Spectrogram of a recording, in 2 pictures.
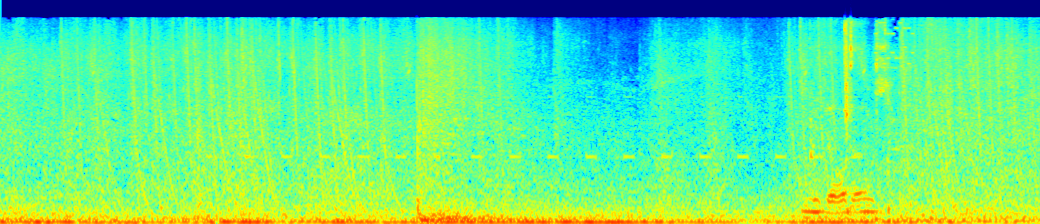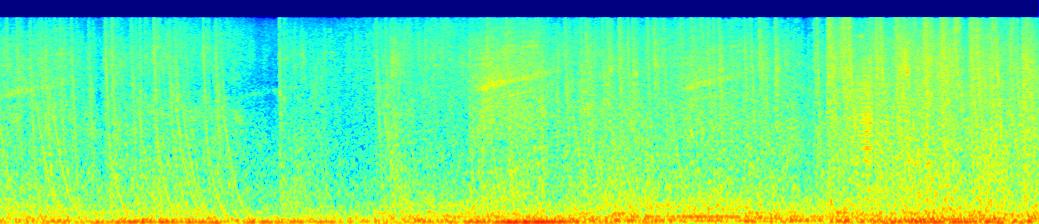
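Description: Energy weapons fire in rapid zapping bursts.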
